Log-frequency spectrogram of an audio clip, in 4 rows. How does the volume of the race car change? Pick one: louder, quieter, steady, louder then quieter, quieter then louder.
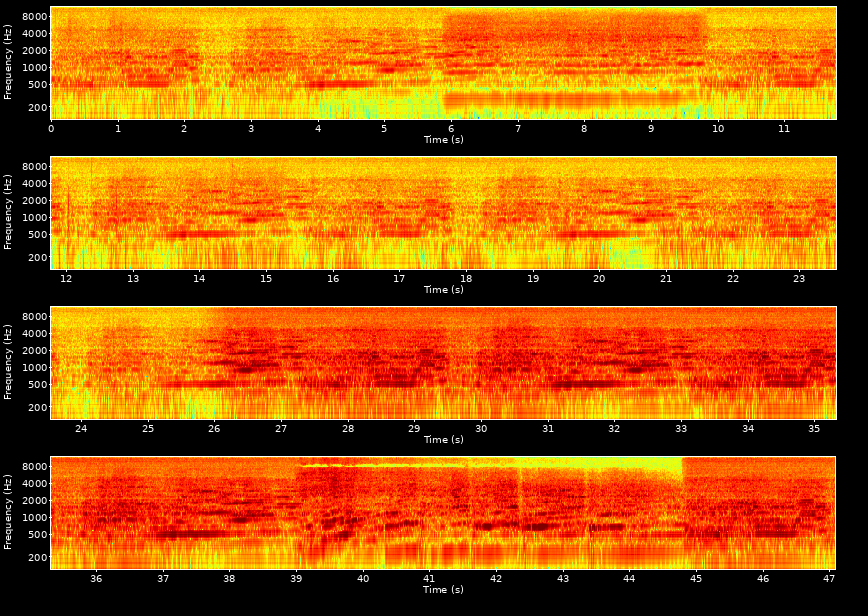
louder.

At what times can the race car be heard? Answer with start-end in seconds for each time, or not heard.
0.0-47.0.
